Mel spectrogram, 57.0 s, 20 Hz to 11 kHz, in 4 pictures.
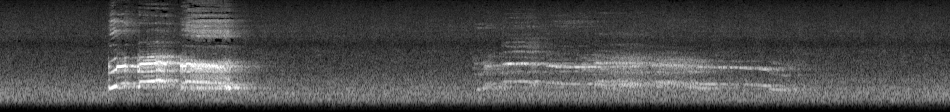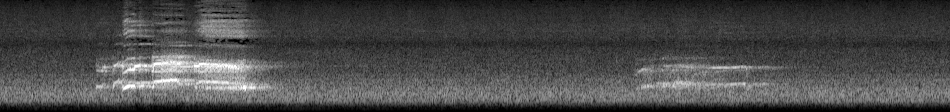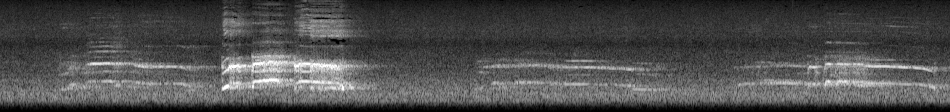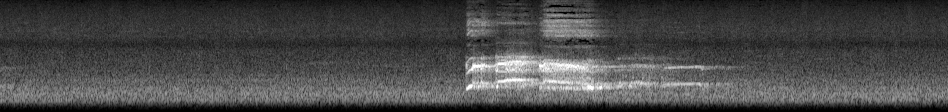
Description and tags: roosters ipanema dawn
Roosters crowing at 5:15 in the morning in Ipanema, Rio de Janeiro, Pavaozinho-Cantagalo Mount, May 28, 2014.
Cantagalo, dawn, field-recording, ipanema, Pavaozinho, Rio-de-Janeiro, Rode-NTG3-mic, rooster, Wendt-X3-mixer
